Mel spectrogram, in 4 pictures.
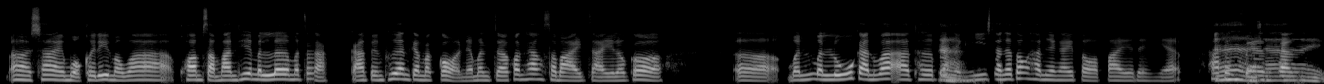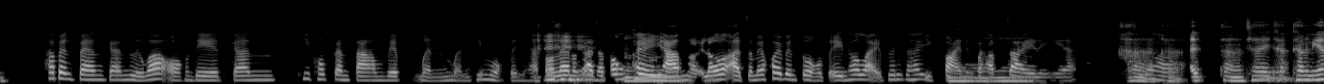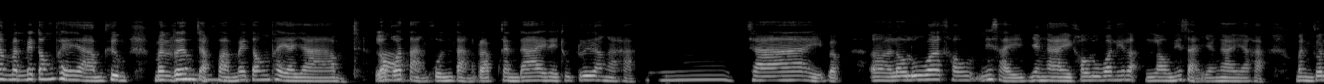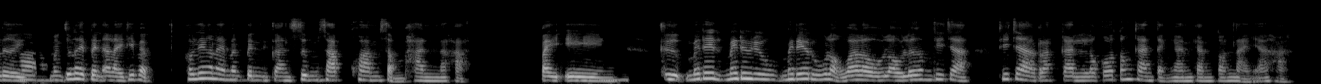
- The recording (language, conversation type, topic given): Thai, unstructured, คุณคิดว่าอะไรทำให้ความรักยืนยาว?
- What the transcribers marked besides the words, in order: other background noise; background speech; chuckle; tapping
